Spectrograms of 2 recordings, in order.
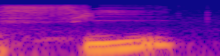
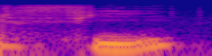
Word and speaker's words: fit: Il fit, elle fit, final T not pronounced.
